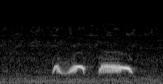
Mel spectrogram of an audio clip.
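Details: Part of a spotted dove calling coo, field type kept for rousing decoy doves: a wavering double note then a long smooth level coo, soft and hollow, in a quiet setting.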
